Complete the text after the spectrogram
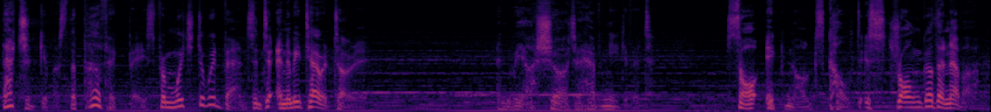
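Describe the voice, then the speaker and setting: A fantasy game council elder statesman, very varied pitch, deliberate, music behind. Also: very animated. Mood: weighty. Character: male war council leader, weighty and determined. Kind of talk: dramatic fantasy game cutscene acting.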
